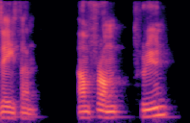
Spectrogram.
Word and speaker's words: Troon: I'm from Troon. Troon. Is that how you say it? Troon.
